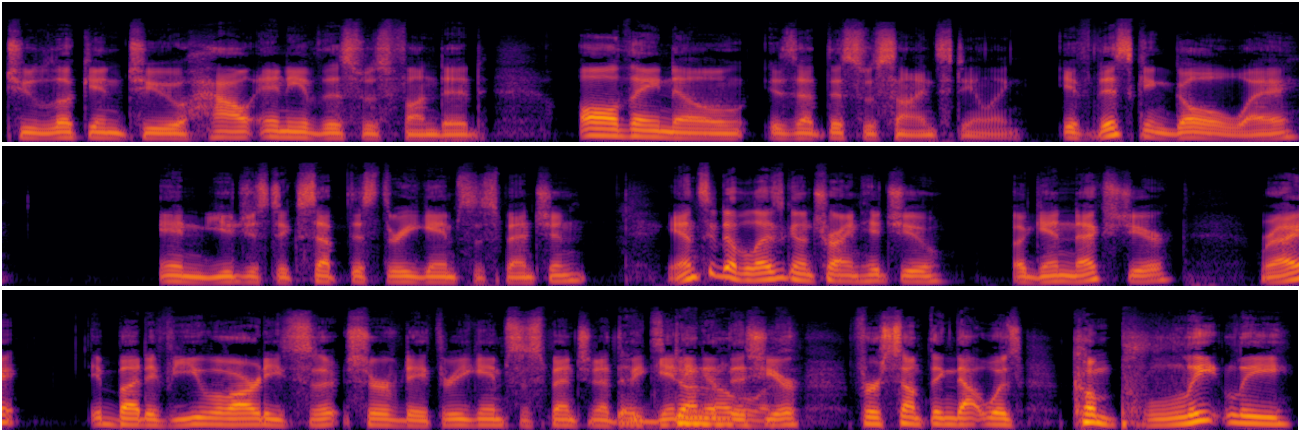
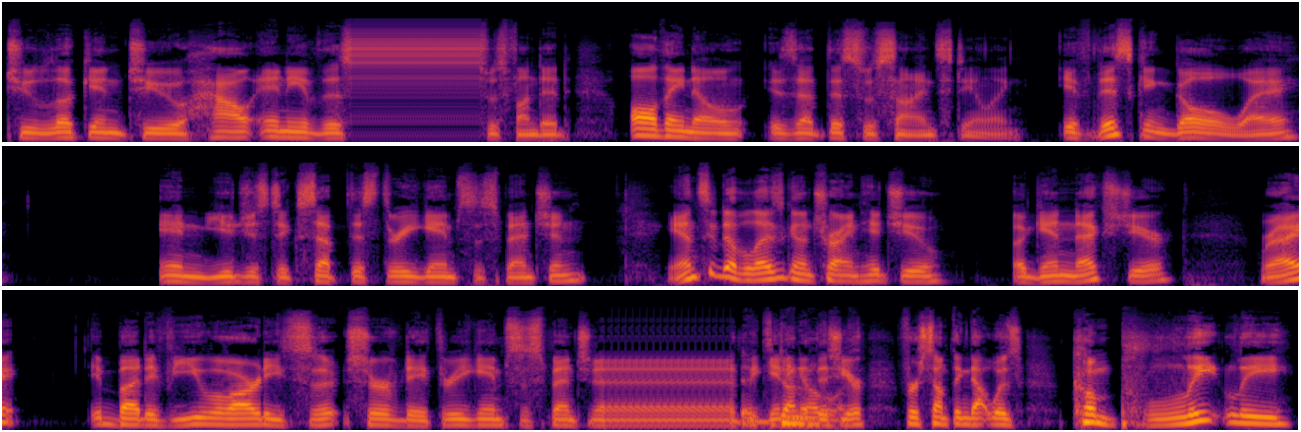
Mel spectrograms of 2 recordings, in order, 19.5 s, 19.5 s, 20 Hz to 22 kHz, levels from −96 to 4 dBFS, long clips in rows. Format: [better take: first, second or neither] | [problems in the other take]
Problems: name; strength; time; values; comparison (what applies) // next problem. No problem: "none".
first | audio freezing; at 2 s for 0.5 s and at 16 s for 0.5 s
